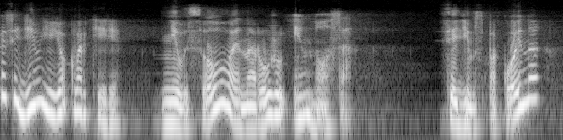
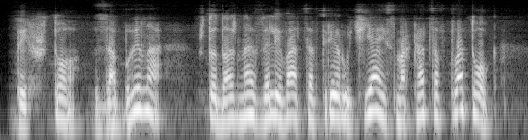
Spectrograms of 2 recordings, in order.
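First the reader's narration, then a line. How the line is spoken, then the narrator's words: Hissed. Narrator (Russian): прошипела я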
